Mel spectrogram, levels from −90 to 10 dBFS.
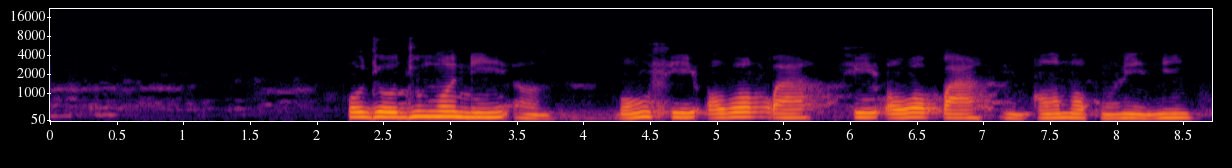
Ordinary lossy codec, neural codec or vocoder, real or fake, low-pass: none; codec, 16 kHz, 2 kbps, FreqCodec, larger model; fake; none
